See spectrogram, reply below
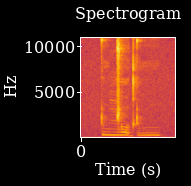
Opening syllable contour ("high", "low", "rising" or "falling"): high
